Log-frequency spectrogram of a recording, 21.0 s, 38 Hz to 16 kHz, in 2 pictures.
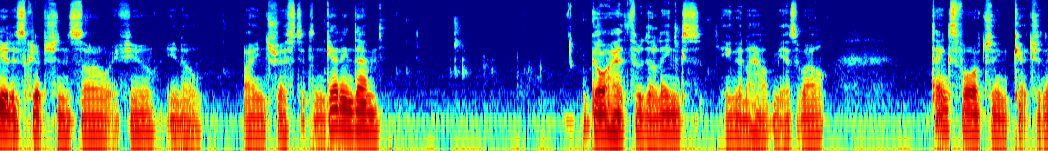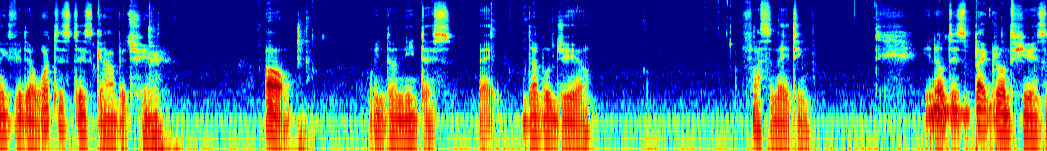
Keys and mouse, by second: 1.5 middle click, 1.7-2.2 drag, 3.0 middle drag, 3.9 shift+middle click, 4.5 /, 5.2-5.8 middle drag, 5.9 /, 6.8 shift+middle drag, 7.3 middle drag, 7.5 click, 8.2-8.8 middle drag, 8.8 click, 8.9-9.9 middle drag, 10.3 click, 11.9 g, 13.4 x, 14.6 KP_5, 15.5 shift+middle drag, 16.3-16.9 middle drag, 17.5 KP_5, 18.1 shift+middle click, 18.5 `, 19.8 click, 20.2 shift+middle drag.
